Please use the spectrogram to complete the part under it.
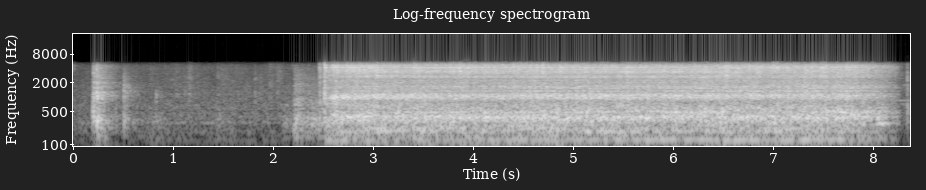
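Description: A blender chops tomatoes and a Spanish onion for gazpacho, starting with a few soft knocks before the motor kicks in at a loud, steady whir that runs without a break to the end.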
